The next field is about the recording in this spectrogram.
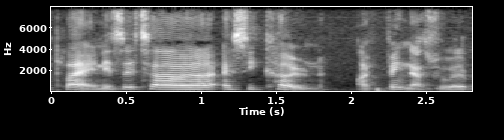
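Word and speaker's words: Köln: is it uh essie cone i think that's who we're playing yeah essie cologne or i think it's kern that's how you say it you should know how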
